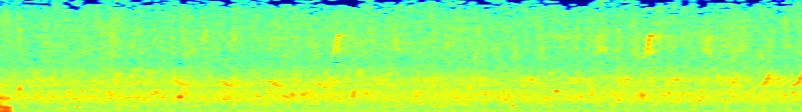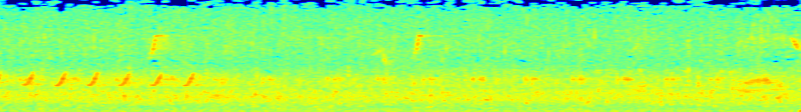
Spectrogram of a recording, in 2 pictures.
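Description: Forest field recording: an even, steady hiss with scattered thin, high bird calls, and about five seconds in a quick run of some eight short descending notes, roughly six a second.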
